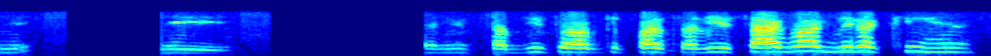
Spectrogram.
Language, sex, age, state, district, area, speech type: Hindi, female, 60+, Uttar Pradesh, Azamgarh, rural, conversation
